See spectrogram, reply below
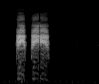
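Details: Black francolin giving two harsh, grating bursts in quick succession, the second slightly longer, then silence.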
